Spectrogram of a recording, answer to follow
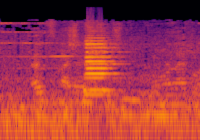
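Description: A vehicle horn gives one short toot about a second in.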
